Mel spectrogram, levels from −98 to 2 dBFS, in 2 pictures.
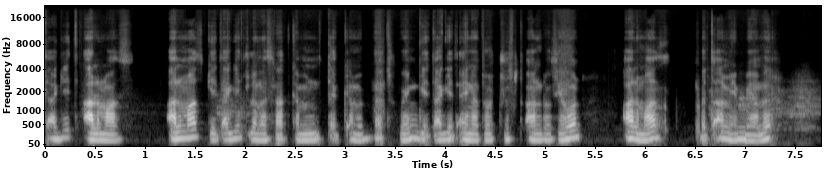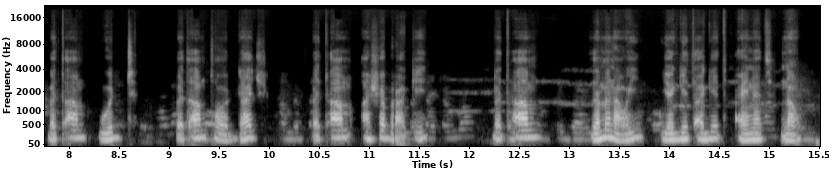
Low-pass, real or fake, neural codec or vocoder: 19.8 kHz; fake; codec, 44.1 kHz, 7.8 kbps, DAC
